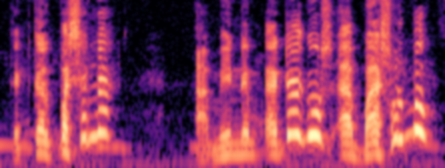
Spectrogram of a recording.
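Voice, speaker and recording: A man's voice: extremely high pitch, huge pitch swings, moderate pace, vocal fry, a bit bright, full character voice. A man acting an exasperated village captain who scolds theatrically, in an Ilocano comedy radio drama with an Ilocano accent. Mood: scolding.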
